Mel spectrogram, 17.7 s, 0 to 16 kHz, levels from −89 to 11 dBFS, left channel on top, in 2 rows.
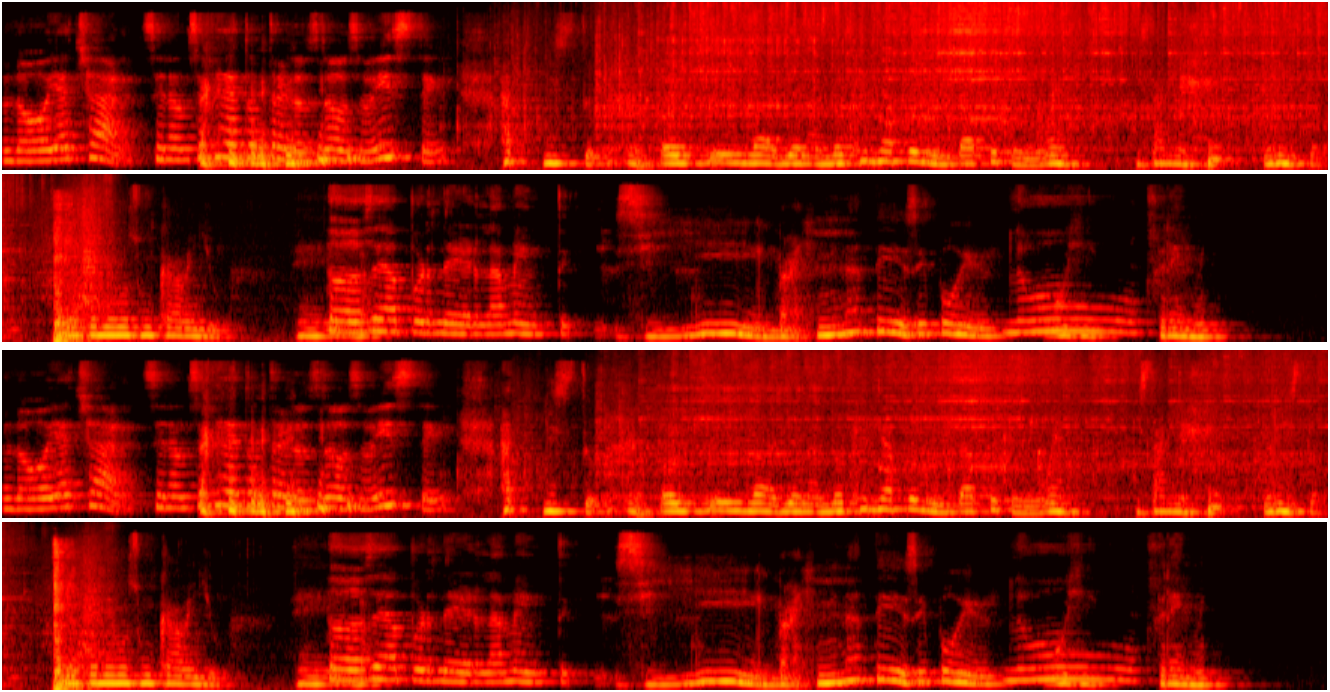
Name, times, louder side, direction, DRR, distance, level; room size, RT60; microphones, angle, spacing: voice 1, 0.0-3.0 4.4-4.6 7.8-8.2 11.0-12.7 15.5-16.5, left 1 dB, 20° left, 8 dB, 0.8 m, -37 dB
voice 2, 1.3-2.2 3.1-7.1 7.7-7.9 8.4-8.6 9.2-10.3 10.8-11.3 12.9-15.5 15.8-16.1 16.5-16.9, equal, 15° right, 8 dB, 1.3 m, -33 dB
sound 1, 2.9-9.7 11.0-11.1, left 6 dB, 35° left, 1.6 m, -42 dB
sound 2, 5.7-11.1, right 1 dB, 45° right, 3.0 m, -42 dB
19.0 x 6.5 x 6.7 m, 0.43 s
head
